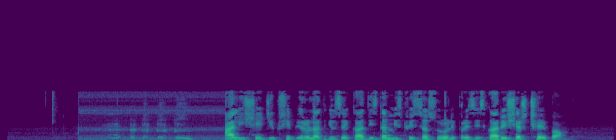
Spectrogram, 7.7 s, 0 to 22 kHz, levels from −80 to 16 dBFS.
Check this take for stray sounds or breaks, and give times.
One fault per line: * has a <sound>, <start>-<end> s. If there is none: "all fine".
* has a throat clearing, 1.2-2.5 s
